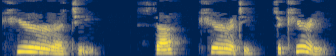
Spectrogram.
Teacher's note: 4 syllables. The accent is on the second one, so it's security.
